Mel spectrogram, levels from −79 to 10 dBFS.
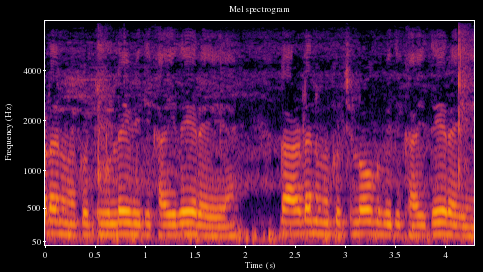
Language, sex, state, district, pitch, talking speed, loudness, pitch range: Hindi, male, Haryana, Rohtak, 145 Hz, 250 wpm, -15 LUFS, 140-155 Hz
